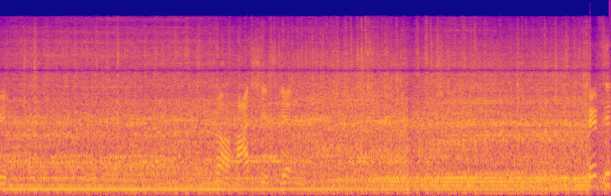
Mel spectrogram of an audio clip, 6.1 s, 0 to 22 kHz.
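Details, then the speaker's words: Ski-Doo Formula Plus 583 two-stroke snowmobile, sat over five years, running on chainsaw gas poured into carbs, air box off, not yet overheated: steady even idle, smooth low drone, no misses or knocks; normal two-stroke idle. "running off the little chainsaw gas runs good runs great headlight at least you got a headlight sounds i mean it sounds healthy"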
